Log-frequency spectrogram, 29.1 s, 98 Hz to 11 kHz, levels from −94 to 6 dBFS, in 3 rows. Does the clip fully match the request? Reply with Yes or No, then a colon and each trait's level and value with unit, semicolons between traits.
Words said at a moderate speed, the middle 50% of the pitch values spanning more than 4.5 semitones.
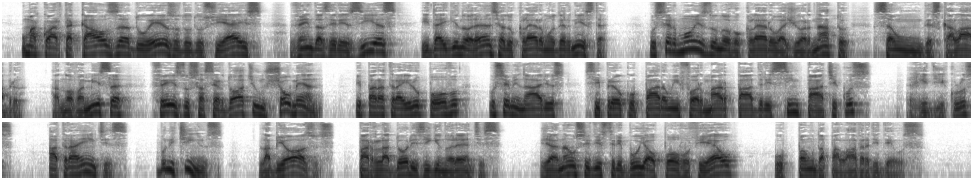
Yes: average, 135 wpm; average, 5.2 semitones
